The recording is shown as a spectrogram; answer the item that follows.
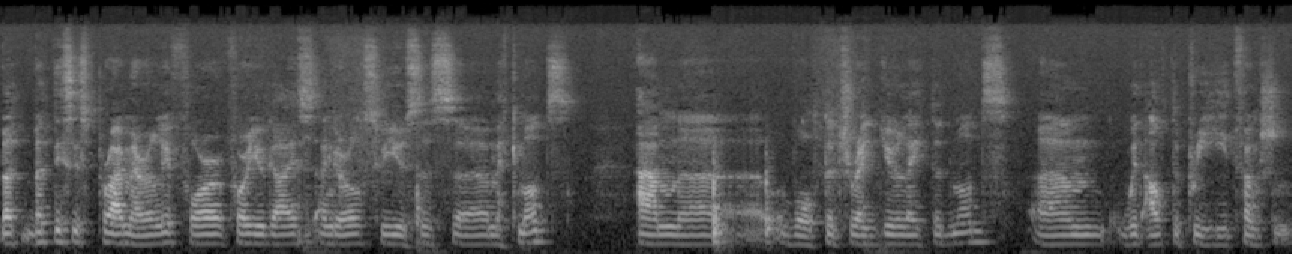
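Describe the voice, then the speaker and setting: Over light background noise and audible room echo, a man with a non-native accent speaks very slowly in a fairly low, monotone, flat voice. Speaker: hobbyist tutorial maker. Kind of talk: tutorial. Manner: halting, many fillers. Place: home room.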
